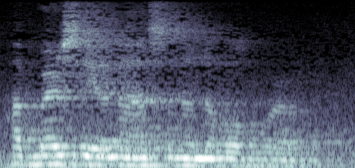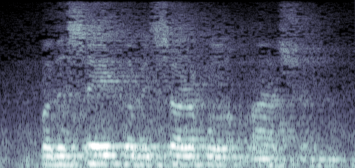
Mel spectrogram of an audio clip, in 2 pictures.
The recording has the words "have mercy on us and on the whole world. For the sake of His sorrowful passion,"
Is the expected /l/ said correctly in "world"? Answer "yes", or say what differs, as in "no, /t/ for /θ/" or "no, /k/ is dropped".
yes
